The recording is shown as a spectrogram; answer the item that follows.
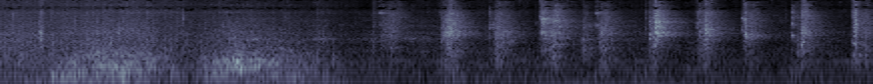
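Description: Steady rain hissing, with a low rumble in the first few seconds. About halfway through the rain fades and footsteps on a hard floor take over, sharp and about two a second.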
